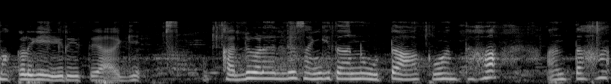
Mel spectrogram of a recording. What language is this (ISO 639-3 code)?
kan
